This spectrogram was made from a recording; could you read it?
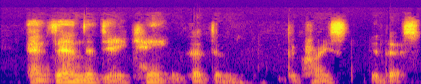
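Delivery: soft whispered reading, as if to oneself. Showing how to read a Bible passage to yourself: whispering. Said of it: "read it in a whisper town, sound like".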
